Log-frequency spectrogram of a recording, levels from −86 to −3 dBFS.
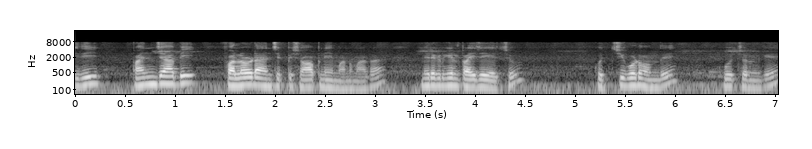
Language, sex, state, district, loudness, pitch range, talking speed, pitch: Telugu, male, Andhra Pradesh, Krishna, -19 LUFS, 130-155 Hz, 155 wpm, 145 Hz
